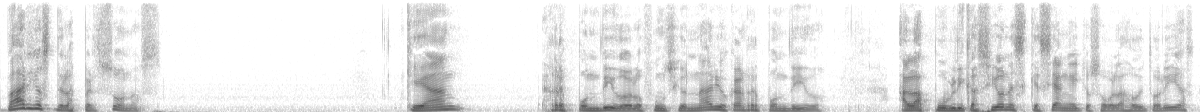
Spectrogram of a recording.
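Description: A man discussing news on a panel, deliberately, restating phrases for emphasis. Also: on the high side, animated, darkish tone.

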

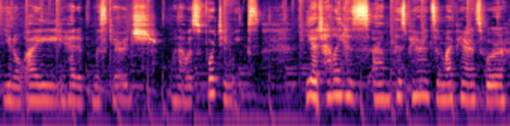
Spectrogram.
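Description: A woman's voice: mid-range voice, little pitch movement, normal speed, over music. Chatty woman guest, open and talkative. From Philippines. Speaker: podcast guest. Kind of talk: casual interview chat.

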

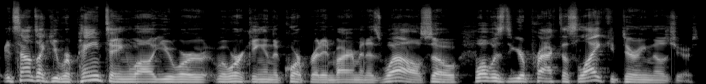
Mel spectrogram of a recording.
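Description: A man's voice: medium pitch, animated, a little fast, a bit bright. A man hosting a podcast, asking the guest questions in a conversational, curious way. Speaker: podcast host. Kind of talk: interview questions.

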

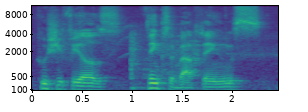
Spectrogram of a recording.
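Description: A man who works as an elder care consultant, talking in a measured, anecdotal way in a casual interview. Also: deep voice, lively intonation, slight background noise.

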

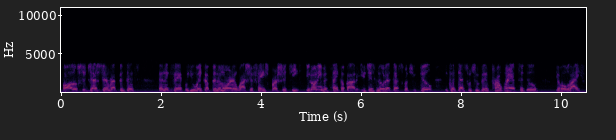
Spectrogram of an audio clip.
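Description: A man with a slightly high voice speaks at a quick pace, giving an earnest motivational talk with a preachy edge. He repeats key points for emphasis. The recording has a tinny, phone-like quality and faint noise.

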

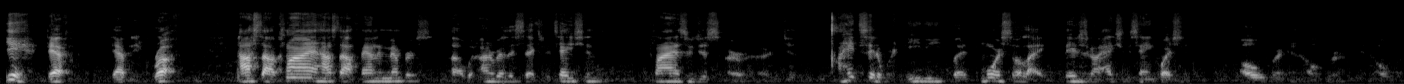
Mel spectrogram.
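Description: A man's voice: medium pitch, fairly even intonation, quick pace, background noise. A man, a defense lawyer, talking about his clients in a casual chat and often repeating his words as he explains.

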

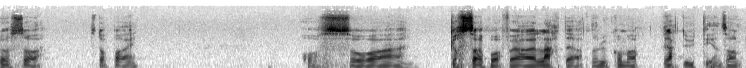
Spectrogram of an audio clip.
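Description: A man preaching a sermon in a relaxed, conversational way, telling stories with asides. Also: deep voice. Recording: reverberant hall.

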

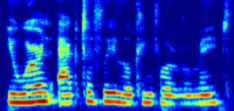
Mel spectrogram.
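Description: A young woman guest in a casual chat, making dry, deadpan remarks. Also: lowish voice, fast talker, narrow, tinny audio. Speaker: podcast guest, former roommate.

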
